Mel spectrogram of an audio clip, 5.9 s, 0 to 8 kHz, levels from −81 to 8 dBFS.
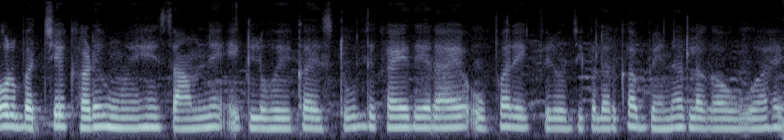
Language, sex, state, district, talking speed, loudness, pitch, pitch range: Hindi, female, Uttar Pradesh, Etah, 235 wpm, -18 LUFS, 180 Hz, 170-185 Hz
